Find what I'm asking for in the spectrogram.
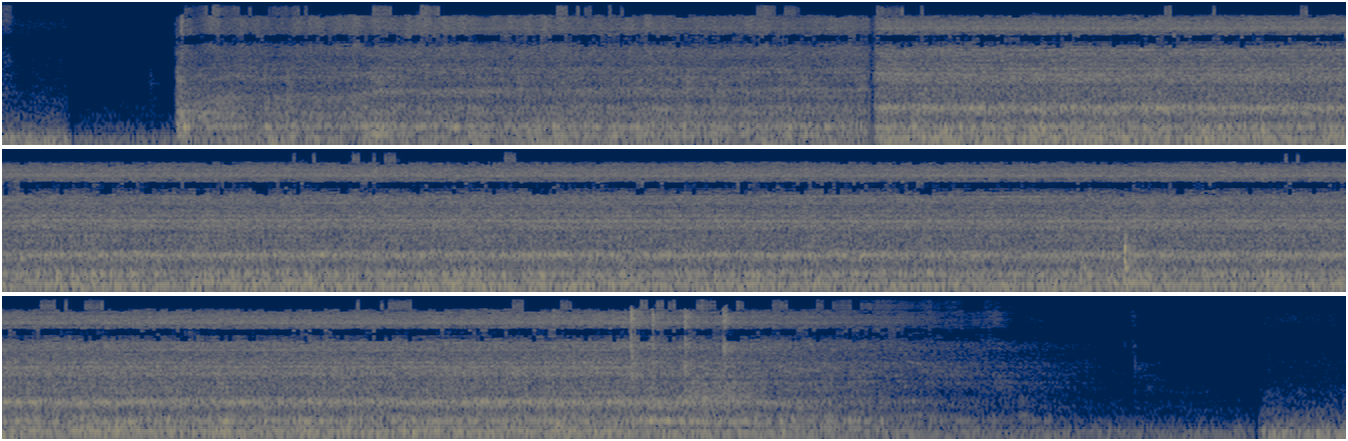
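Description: An electric mixer beats room-temperature butter with three-quarters of a cup of sugar for Lebkuchen dough, a steady, close motor whir that runs for about sixteen seconds before it winds down and stops.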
